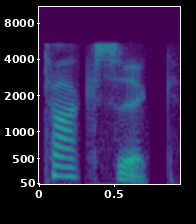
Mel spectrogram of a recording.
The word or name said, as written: toxic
